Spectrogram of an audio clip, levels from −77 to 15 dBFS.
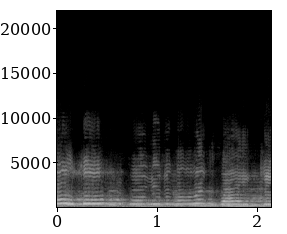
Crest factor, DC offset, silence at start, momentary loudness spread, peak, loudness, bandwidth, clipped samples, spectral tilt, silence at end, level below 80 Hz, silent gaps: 12 dB; under 0.1%; 0 s; 5 LU; -4 dBFS; -17 LUFS; 10 kHz; under 0.1%; -6.5 dB/octave; 0 s; -42 dBFS; none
